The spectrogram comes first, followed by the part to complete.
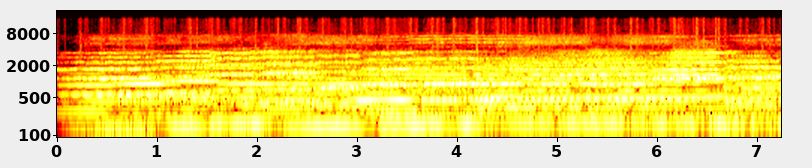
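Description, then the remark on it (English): A church bell rings steadily for several seconds at the dedication of the first church of Tombstone, its rich, layered overtones humming continuously at an even, fairly loud level with no voices. “And so, folks, while all we got's a foundation and a bell, I hereby declare their first church of Tombstone, which don't have a name yet, nor no preacher either, officially dedicated.”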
